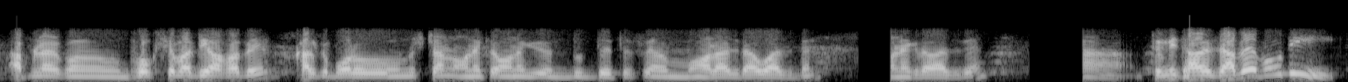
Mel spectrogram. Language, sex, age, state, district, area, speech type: Bengali, male, 45-60, West Bengal, Hooghly, urban, conversation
